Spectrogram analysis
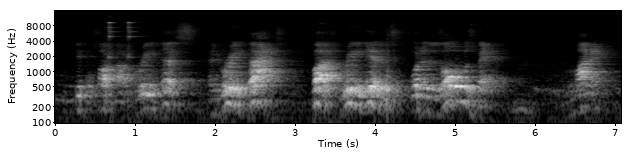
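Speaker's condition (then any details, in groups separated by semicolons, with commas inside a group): No condition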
